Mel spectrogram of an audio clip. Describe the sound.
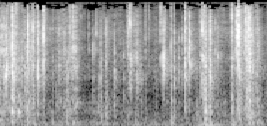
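A wax pack of Topps Stadium Club trading cards is torn open: rapid, uneven crinkling and crackling of the wrapper, with many quick bursts and a few sharper rips. No voices are heard.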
